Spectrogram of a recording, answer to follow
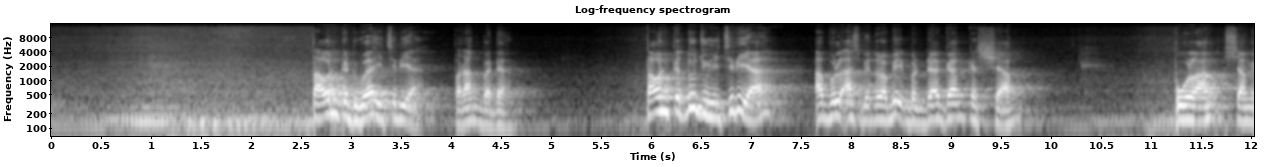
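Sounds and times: vehicle engine humming: 0.0s - 2.6s.

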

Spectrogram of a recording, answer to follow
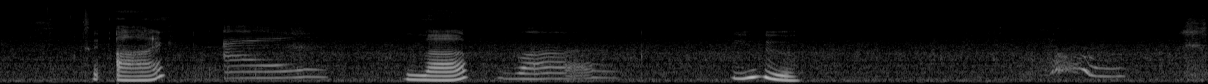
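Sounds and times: dog whining: 10.0s - 11.3s.

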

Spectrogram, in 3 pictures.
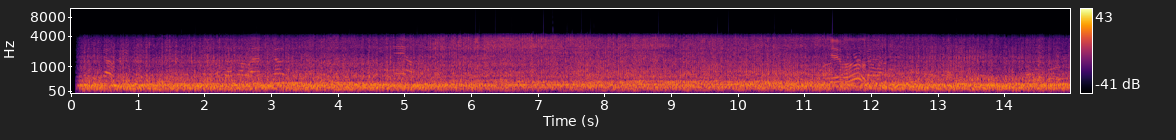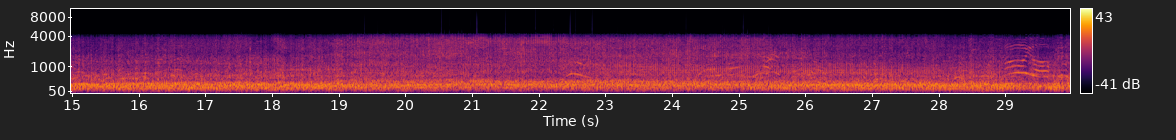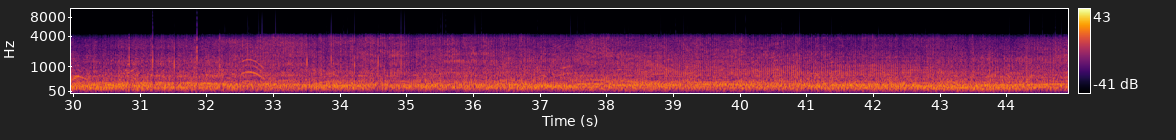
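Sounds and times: go-kart engines droning: 0.0s - 44.9s.

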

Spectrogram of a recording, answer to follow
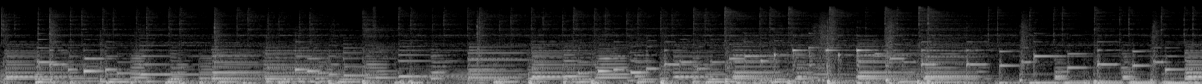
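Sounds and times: jazz group playing: 0.0s - 12.0s.

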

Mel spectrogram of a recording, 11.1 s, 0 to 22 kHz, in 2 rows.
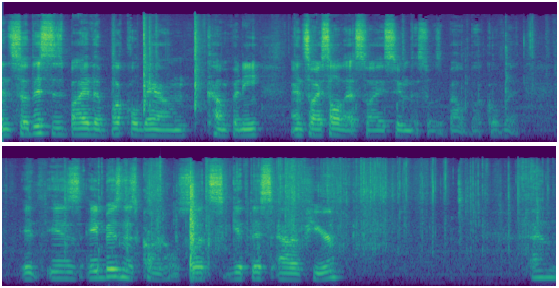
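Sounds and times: plastic wrapper crinkling: 4.7s - 11.0s.

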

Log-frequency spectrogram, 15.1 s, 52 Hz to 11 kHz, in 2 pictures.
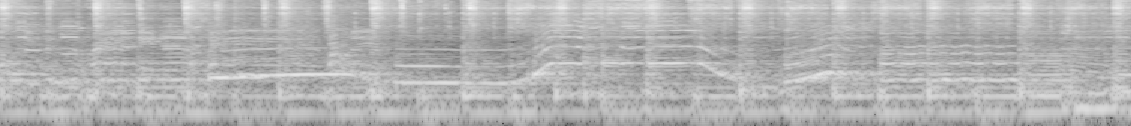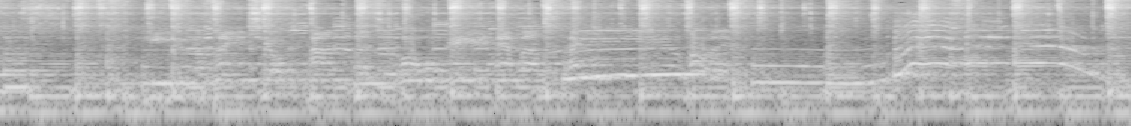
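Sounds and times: cigar box guitar: 0.0s - 15.0s
drums: 0.0s - 15.0s.

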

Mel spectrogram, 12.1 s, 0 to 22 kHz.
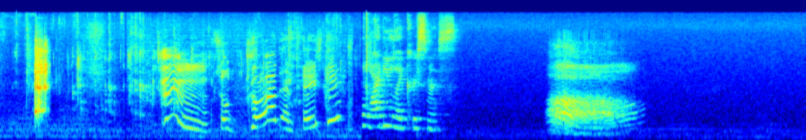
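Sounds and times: loud burp: 0.5s - 0.8s.

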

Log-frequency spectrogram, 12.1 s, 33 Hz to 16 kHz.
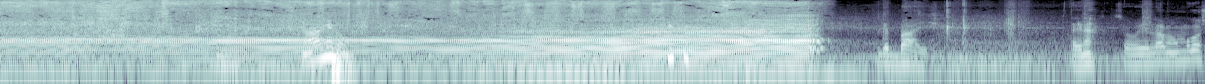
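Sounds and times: portable air compressor running: 0.0s - 8.4s.

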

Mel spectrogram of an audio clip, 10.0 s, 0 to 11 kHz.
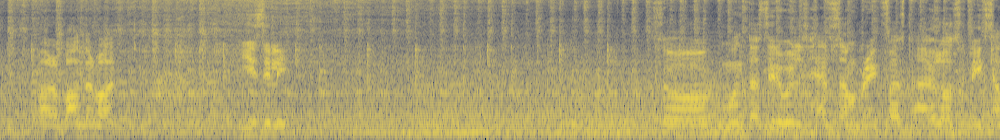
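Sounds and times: car road and engine noise: 0.0s - 10.0s
music playing: 0.0s - 10.0s.

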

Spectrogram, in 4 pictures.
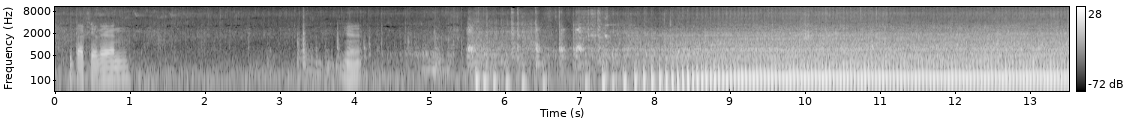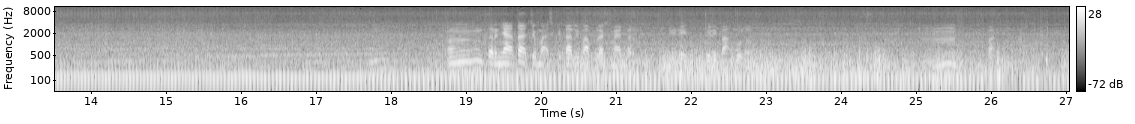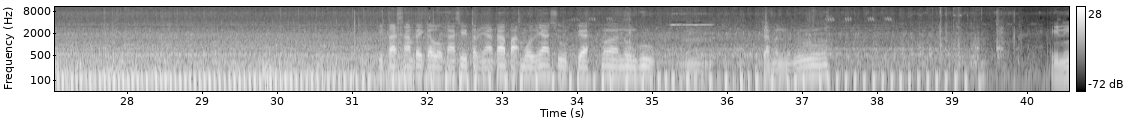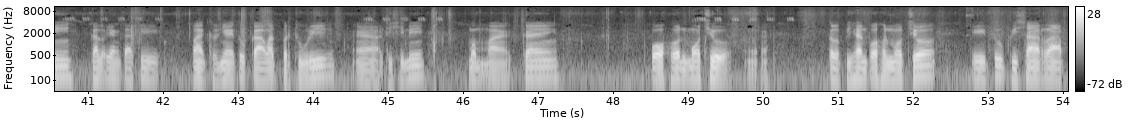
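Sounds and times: small motorcycle engine running: 4.7s - 40.0s.

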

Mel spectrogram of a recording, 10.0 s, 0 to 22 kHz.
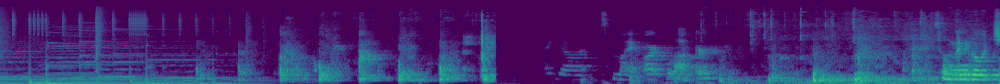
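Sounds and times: footsteps on stairs: 2.0s - 5.0s, 7.2s - 9.8s.

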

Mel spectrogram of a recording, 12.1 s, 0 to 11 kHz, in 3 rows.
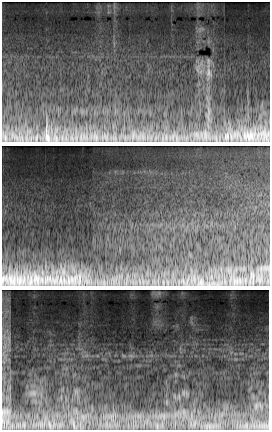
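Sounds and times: car passing close by: 5.4s - 8.2s.

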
